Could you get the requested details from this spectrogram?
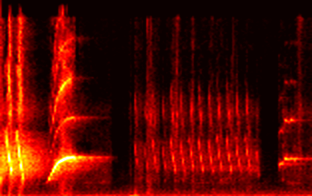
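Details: Canary singing as a lure to get other canaries to sing: two loud chirps, a bright rising whistle, then a faint, fast, even trill and a short high note near the end.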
